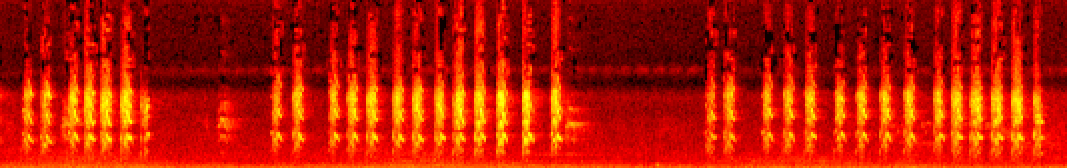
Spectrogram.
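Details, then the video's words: Begging from myna chicks at feeding time, fast runs of shrill, scratchy chirps in two long bursts separated by a brief lull. "Feeding myna's chicks"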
